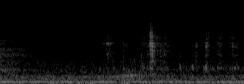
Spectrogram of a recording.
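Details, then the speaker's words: Adult's stomach growling while preparing a keto meal: brief low gurgling, cooing rumble over steady room hum, noticed aloud; normal borborygmi. "Oh, did you hear that? That's my stomach."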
